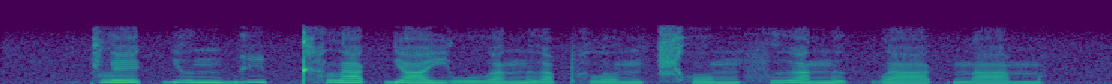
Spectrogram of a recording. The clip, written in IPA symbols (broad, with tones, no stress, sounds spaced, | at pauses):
k l eː˥˩ k̚ j ɯ˧ ŋ b iː˥˩ p̚ kʰ l a˥˩ k̚ j a˧ j w u˩˦ a̯ n ɯ˨˩ a̯ pʰ l o˩˦ n t͡ɕʰ o˦˥ m f ɯ˥˩ a̯ n ɯ˦˥ k̚ l aː˨˩ k̚ n a˧ m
